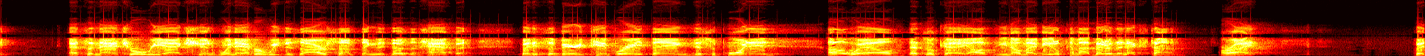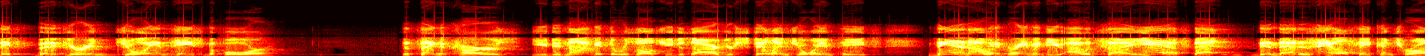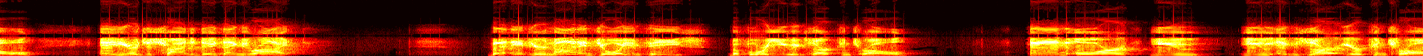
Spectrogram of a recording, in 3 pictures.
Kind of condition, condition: link, phone line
